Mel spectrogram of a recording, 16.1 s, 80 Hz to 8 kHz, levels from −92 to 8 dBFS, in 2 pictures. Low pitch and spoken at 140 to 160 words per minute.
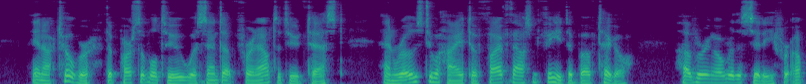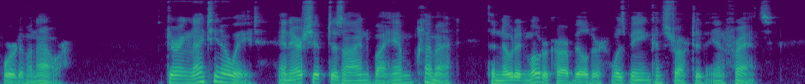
No: low, 115 Hz; average, 180 wpm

